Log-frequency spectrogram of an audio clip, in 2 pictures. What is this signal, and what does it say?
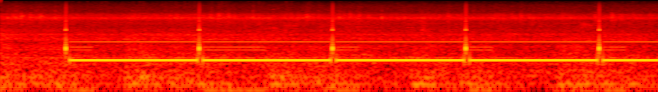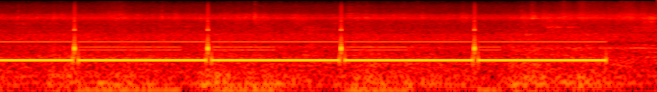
Radio time signal (WWVH, Hawaii), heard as ticks, one a second, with the noise inside a subway train.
